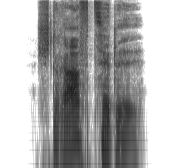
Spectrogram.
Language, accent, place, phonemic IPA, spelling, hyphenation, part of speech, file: German, Germany, Berlin, /ˈʃtʁaːfˌt͡sɛtl̩/, Strafzettel, Straf‧zet‧tel, noun, De-Strafzettel.ogg
- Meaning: 1. traffic ticket 2. parking ticket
